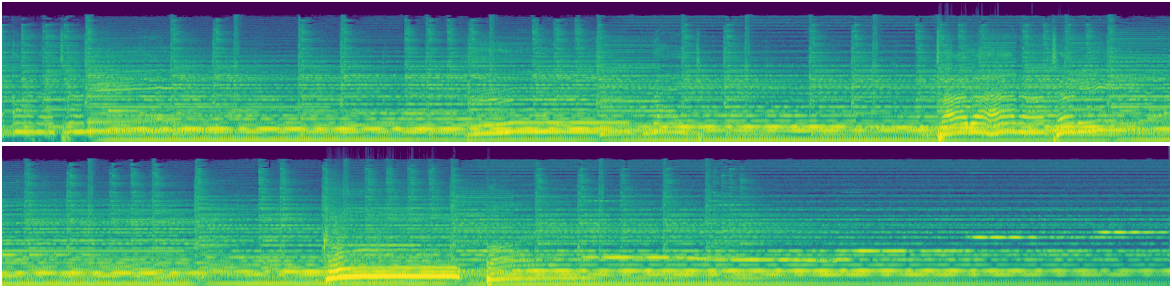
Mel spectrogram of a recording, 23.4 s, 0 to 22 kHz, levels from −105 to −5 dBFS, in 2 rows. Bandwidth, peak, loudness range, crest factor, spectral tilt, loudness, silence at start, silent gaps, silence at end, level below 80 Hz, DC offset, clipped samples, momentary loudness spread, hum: 15.5 kHz; 0 dBFS; 6 LU; 12 dB; -6 dB/octave; -12 LUFS; 0 s; none; 0 s; -22 dBFS; under 0.1%; 0.2%; 9 LU; none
